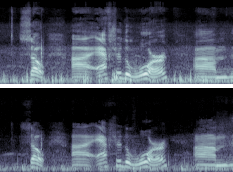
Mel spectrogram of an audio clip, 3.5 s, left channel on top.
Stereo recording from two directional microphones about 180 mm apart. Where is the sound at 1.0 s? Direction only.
85° left.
